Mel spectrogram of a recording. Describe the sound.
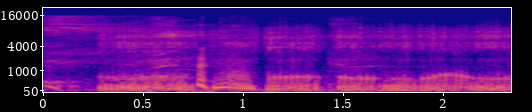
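A person makes a low, rumbling growl with their voice, imitating a beast, sustained over a couple of seconds with a few rough breaks and swells, fairly loud.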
